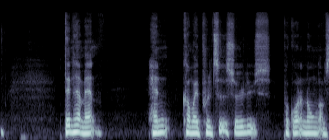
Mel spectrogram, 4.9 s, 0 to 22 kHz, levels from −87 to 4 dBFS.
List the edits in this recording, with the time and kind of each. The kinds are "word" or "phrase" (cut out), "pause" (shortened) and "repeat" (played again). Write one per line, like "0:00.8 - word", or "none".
none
